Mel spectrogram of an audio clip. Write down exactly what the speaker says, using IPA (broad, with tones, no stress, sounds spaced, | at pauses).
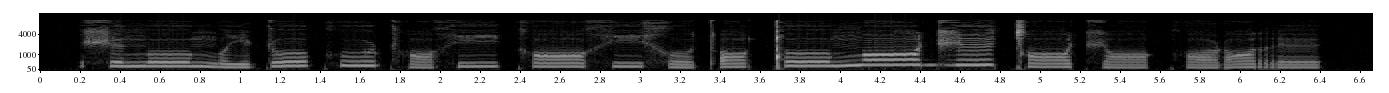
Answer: ʃ ɘ˧ ŋ oː˧ ŋʷ iː˩ ʈ oː˥ kʰ uː˥ ʈʰ ɔ˩ x iː˧ kʰ ɔː˧ x i˧ x o˩ tʼ ɔ˧ ǃ oː˥ ŋ ɔː˥ d͡ʒ ɘː˥ ǀ ɔː˧ t͡ʃ ɔː˩ kʰ ɔ˩ ɽ ɔ˥ r ɘ˧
